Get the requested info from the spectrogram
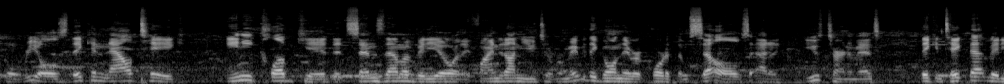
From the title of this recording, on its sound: Live From the AVCA Convention in Tampa, Florida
